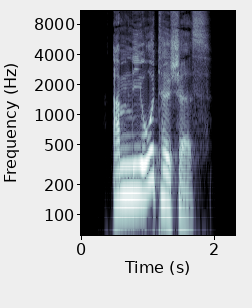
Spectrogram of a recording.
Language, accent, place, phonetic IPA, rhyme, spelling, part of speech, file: German, Germany, Berlin, [amniˈoːtɪʃəs], -oːtɪʃəs, amniotisches, adjective, De-amniotisches.ogg
- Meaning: strong/mixed nominative/accusative neuter singular of amniotisch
